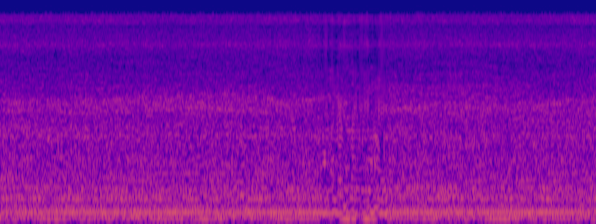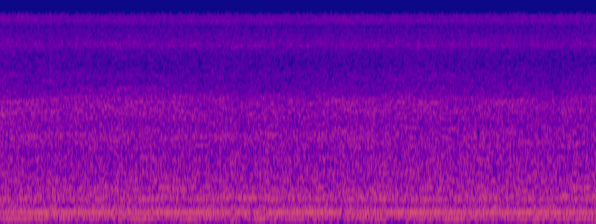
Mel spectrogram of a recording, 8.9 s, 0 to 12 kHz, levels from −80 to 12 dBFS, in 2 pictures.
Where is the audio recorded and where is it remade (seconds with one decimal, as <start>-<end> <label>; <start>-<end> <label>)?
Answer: 0.0-2.4 recorded; 2.4-2.9 remade; 2.9-8.9 recorded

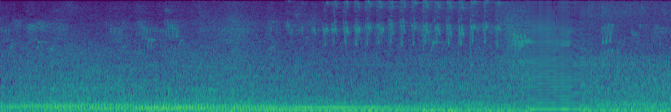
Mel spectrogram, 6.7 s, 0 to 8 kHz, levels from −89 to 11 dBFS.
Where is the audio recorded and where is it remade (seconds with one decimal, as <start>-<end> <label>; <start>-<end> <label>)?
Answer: 0.0-5.3 recorded; 5.3-5.8 remade; 5.8-6.7 recorded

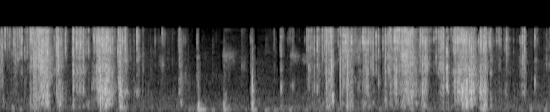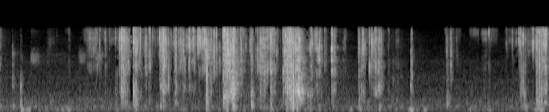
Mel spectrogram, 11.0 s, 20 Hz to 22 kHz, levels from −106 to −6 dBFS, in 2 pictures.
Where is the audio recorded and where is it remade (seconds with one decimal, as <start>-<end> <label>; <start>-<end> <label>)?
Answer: 0.0-11.0 recorded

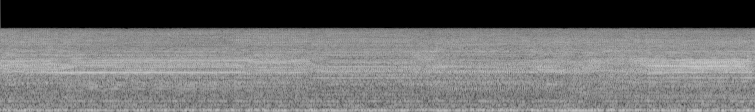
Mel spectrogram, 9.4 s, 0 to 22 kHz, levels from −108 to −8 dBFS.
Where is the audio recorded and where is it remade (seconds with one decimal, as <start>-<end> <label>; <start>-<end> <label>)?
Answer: 0.0-4.9 recorded; 4.9-8.1 remade; 8.1-9.4 recorded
